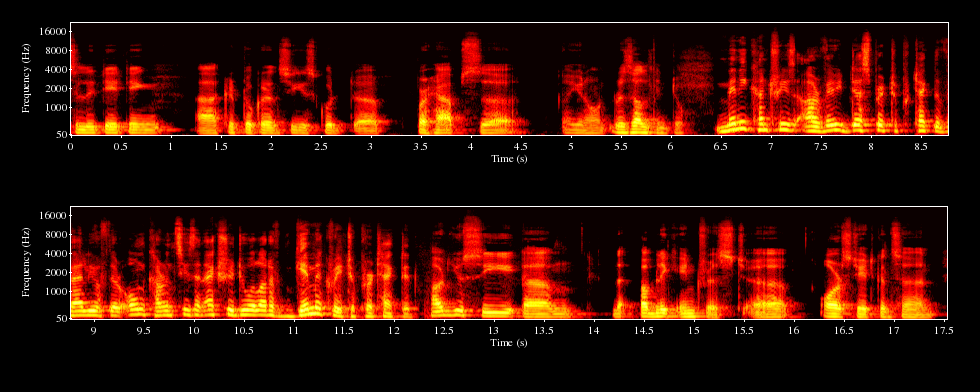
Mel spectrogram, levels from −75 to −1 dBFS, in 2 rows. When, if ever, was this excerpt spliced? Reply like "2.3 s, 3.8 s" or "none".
6.3 s, 12.2 s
